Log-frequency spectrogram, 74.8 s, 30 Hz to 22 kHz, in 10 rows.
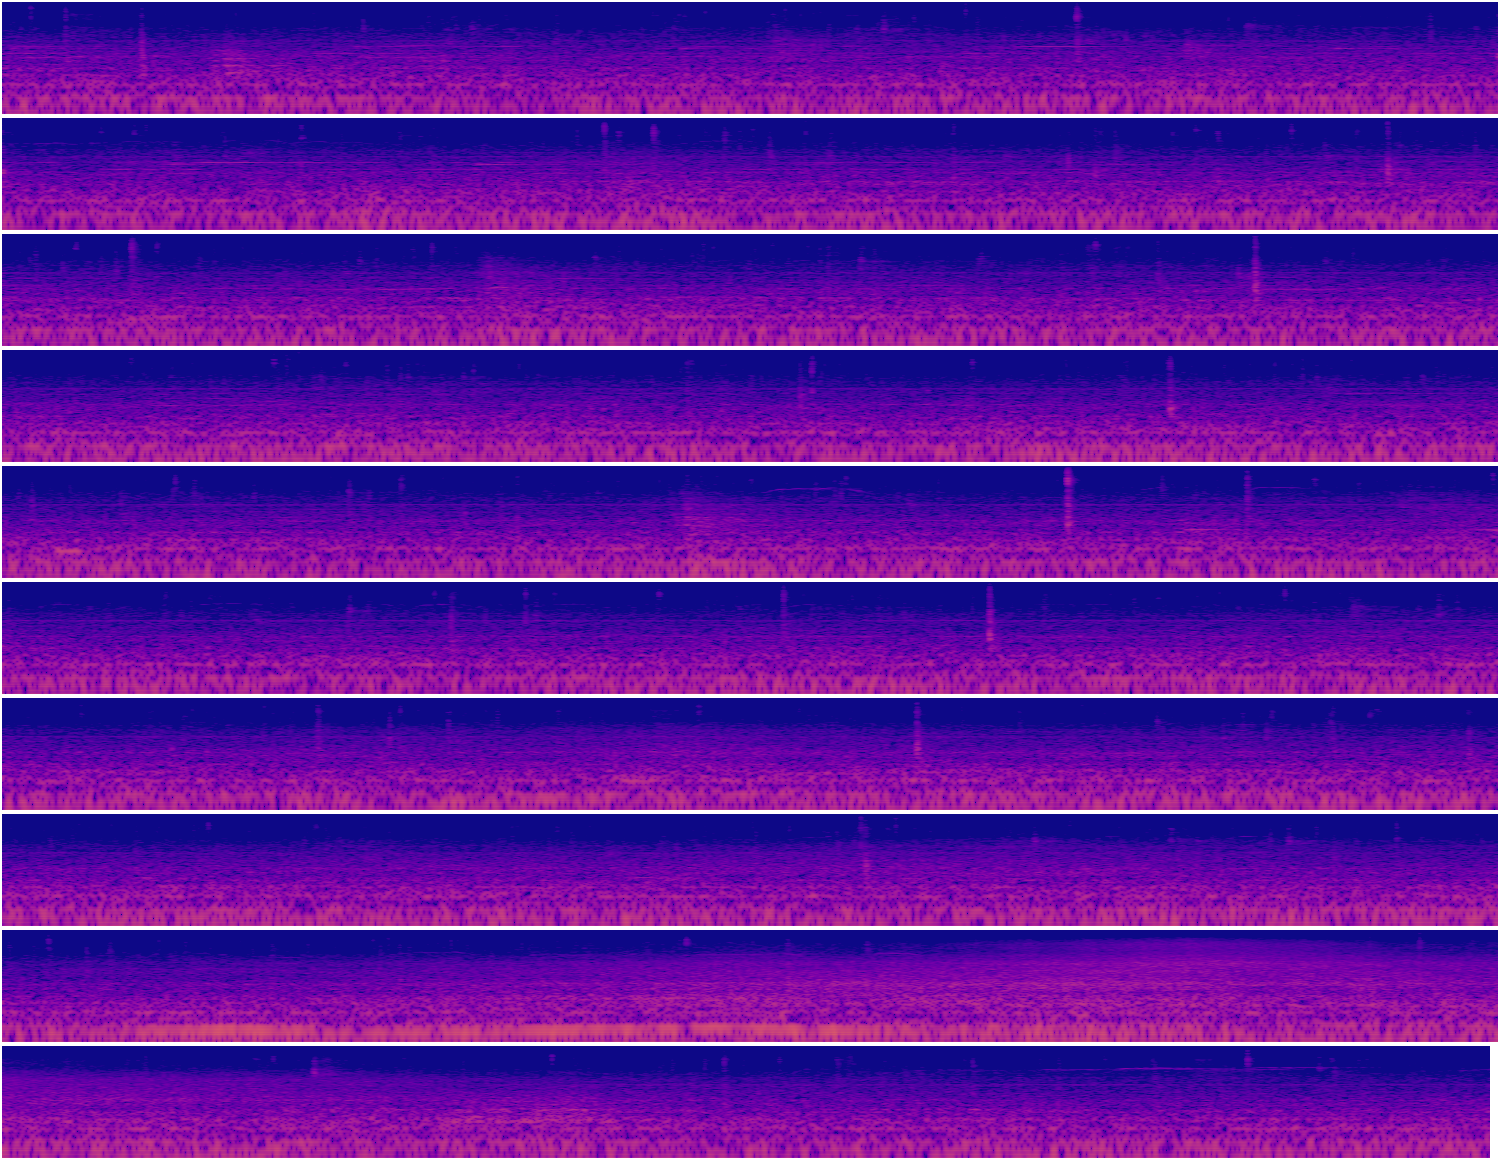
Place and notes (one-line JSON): {"title": "Ascolto il tuo cuore, città, I listen to your heart, city. Several chapters **SCROLL DOWN FOR ALL RECORDINGS** - Rainy Sunday with swallows in the time of COVID19 Soundscape", "date": "2020-04-19 17:15:00", "description": "\"Rainy Sunday with swallows in the time of COVID19\" Soundscape\nChapter L of Ascolto il tuo cuore, città, I listen to your heart, city.\nSunday April 19th 2020. Fixed position on an internal terrace at San Salvario district Turin, fifty days after emergency disposition due to the epidemic of COVID19.\nStart at 5:15 p.m. end at 6:15 p.m. duration of recording 01:00:00.", "latitude": "45.06", "longitude": "7.69", "altitude": "245", "timezone": "Europe/Rome"}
